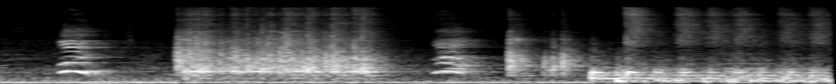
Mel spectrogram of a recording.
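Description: Drummers shout two calls, with a second-long noisy rush between them. About three seconds in, a fast, dense roll on large Chinese barrel drums begins.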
